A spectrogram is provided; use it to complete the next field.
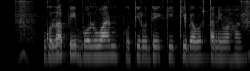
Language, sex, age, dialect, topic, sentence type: Bengali, female, 18-24, Jharkhandi, agriculture, question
